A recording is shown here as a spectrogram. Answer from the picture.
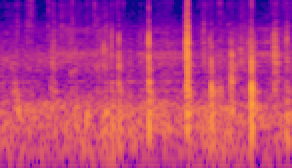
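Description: Several small sharp plastic clicks and taps, the loudest about halfway through and near the end, as a rocker switch cap is handled and turned around at a boat's helm switch panel.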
